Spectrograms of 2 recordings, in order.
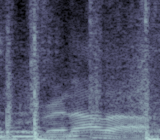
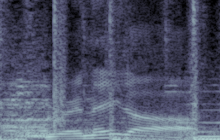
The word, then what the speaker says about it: Grenada: So today, like we German say, we are in Granada, but I heard in English it's called Grenada.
